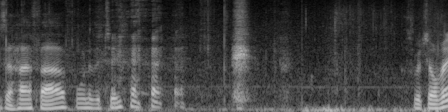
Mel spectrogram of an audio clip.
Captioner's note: laughing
